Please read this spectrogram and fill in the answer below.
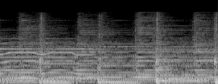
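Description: Instrumental fill in a 1974 country recording: the band's guitars play over a steady beat, with a held note bending up and back down in the first second.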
